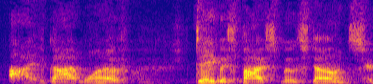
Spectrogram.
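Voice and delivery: slow, drawn-out mock solemnity; reverent boast. Pilgrim showing off his rock to Wally, slow mock-reverent boast. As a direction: savor each word, very slowly.

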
